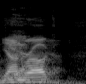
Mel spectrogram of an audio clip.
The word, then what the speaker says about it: Yon-Rogg: And she wakes up and decides to go have a fight with Jude Law, who is Yon-Rogg. Is that how you say his name? – I think it sounds Yon-Rogg. Yeah.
